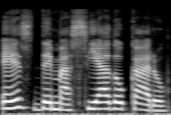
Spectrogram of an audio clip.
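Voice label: that is way too expensive, spanish, female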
